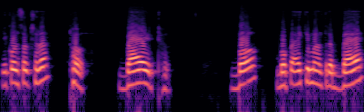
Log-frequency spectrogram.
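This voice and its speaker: Slow, patient male teacher, mellow voice. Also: high voice. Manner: slow, patient, repeats sounds and asks children to echo; addresses children fondly. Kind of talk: children's reading lesson.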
